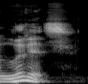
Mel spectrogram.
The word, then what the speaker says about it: Lititz: How do you say that? – Lititz. – Lititz. Okay, I knew I was going to say it wrong.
